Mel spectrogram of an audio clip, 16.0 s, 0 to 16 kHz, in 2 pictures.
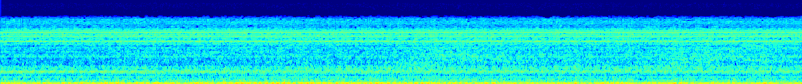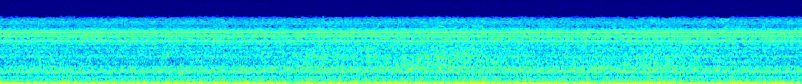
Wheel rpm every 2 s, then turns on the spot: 0, 0, 0, 0, 0, 0, 0, 0.
none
